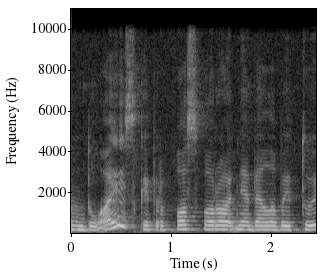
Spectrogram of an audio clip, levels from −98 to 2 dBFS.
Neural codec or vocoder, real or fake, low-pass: none; real; 9.9 kHz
